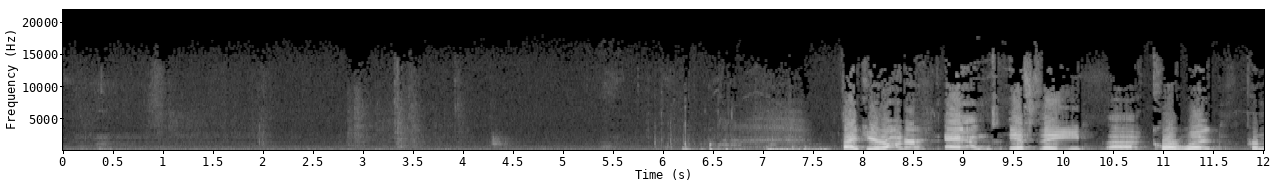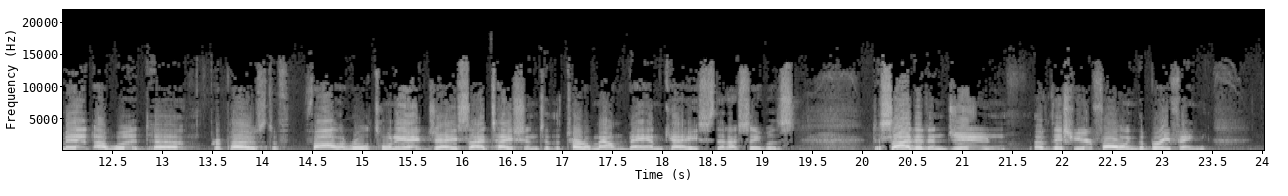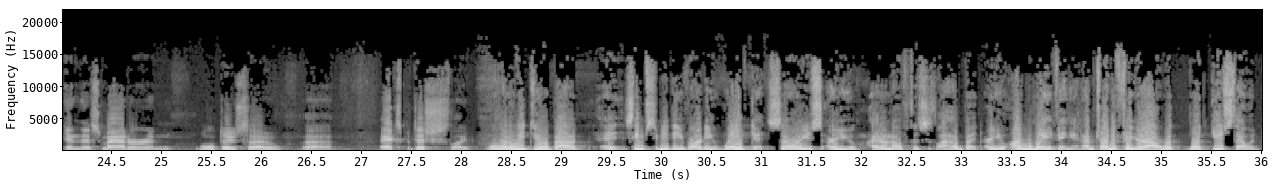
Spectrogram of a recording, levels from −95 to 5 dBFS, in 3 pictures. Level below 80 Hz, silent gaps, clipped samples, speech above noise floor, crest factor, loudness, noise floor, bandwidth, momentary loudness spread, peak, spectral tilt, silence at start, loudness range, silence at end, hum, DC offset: -56 dBFS; none; under 0.1%; 35 dB; 14 dB; -19 LUFS; -54 dBFS; 17 kHz; 13 LU; -6 dBFS; -4 dB/octave; 6.2 s; 6 LU; 0.05 s; none; under 0.1%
